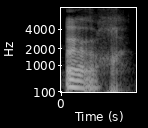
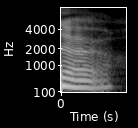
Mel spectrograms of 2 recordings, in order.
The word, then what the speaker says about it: heure: then you will still consider that E silent and still link une with that silent H. So, for example, une and then heure. Une heure. Une heure. So you act as if there were no H's here.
